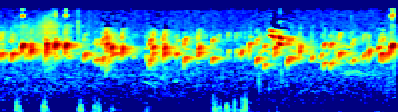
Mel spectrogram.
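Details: Goldfinch chick begging, used to stimulate male European goldfinches to sing and mate: fast, bright chirping notes running almost without pause, with a gap around mid-clip and a few light knocks.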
